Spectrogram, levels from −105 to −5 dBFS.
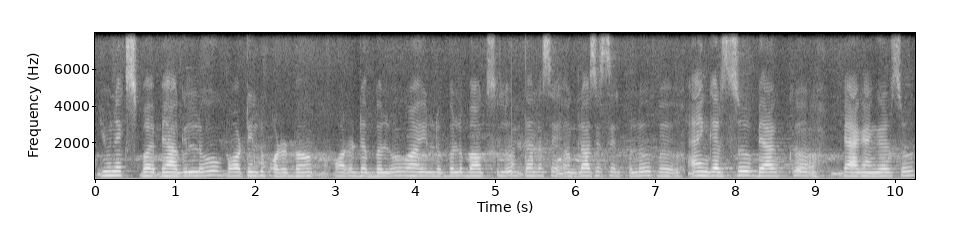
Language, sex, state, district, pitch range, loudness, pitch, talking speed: Telugu, female, Telangana, Karimnagar, 195-210 Hz, -19 LUFS, 205 Hz, 105 wpm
